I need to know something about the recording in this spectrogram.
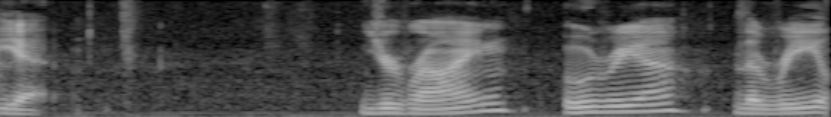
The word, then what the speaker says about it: Aurea: Aurea. It's like the cookie Oreo, like Oreo. Aurea. Urea. Aurea. Have you been watching Blue Lock? Not yet. Urine. Aurea.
